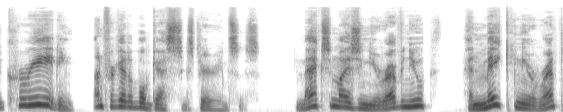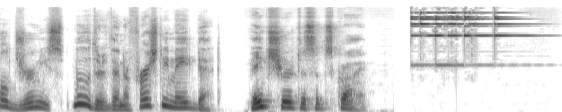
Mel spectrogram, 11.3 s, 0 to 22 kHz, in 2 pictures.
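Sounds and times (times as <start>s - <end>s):
speech: 0.0s - 9.4s
bright high-pitched bell ringing: 9.8s - 11.2s.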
